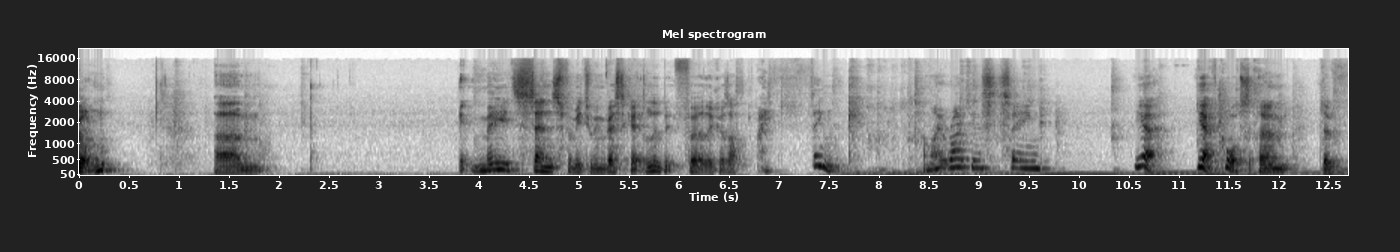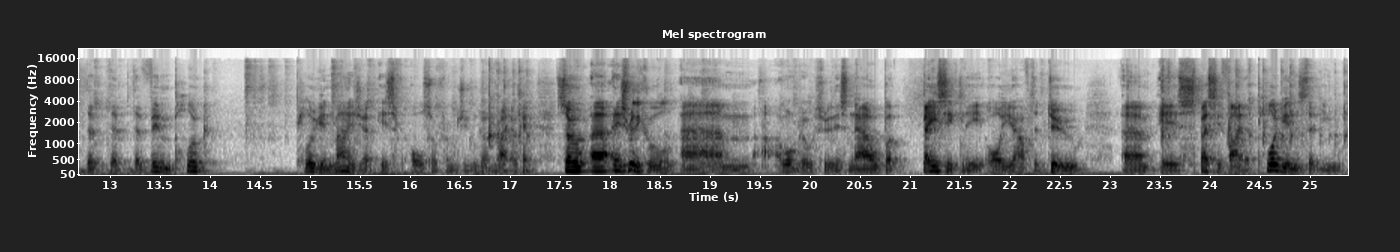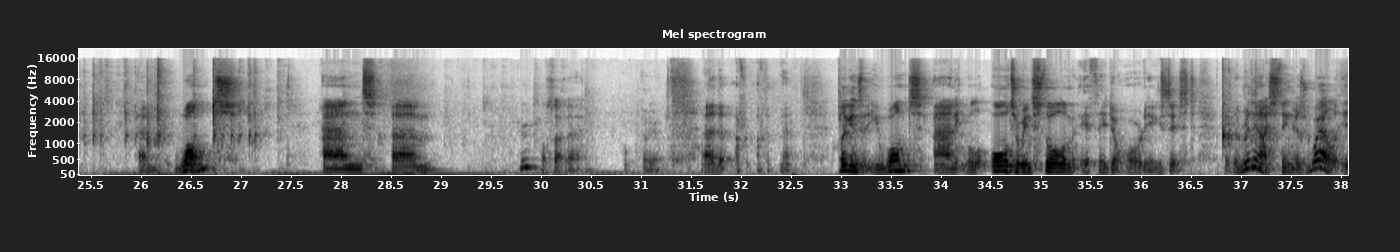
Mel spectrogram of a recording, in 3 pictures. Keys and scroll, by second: 16.7 Escape, 23.0 Escape, 24.0 Escape, 25.0-26.3 typing, 28.4 typing, 36.7 Escape, 36.9-38.0 typing.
